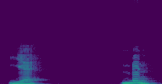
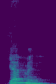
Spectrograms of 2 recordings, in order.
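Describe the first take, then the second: First: There is a pause between the two words. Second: The two words run together without a pause. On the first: Yes, but. "like with a pause in between" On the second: Agreement combined with some objection. "as in one word, one word"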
